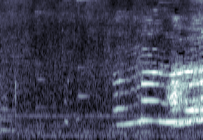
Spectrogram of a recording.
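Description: Toddler's voice: after about a second of quiet, a drawn-out, high-pitched vocal sound starts and grows louder.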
